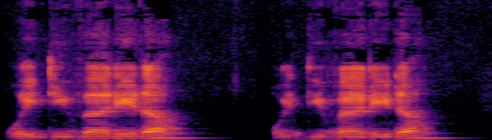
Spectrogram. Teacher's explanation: 第一个是连读辅音加元音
